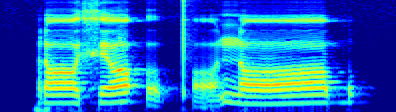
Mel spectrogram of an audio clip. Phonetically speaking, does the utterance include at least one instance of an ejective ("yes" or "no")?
yes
